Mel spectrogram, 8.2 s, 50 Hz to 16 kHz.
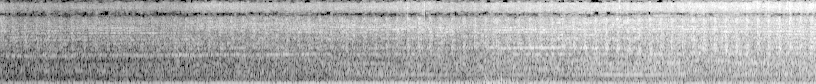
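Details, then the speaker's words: Boat-tail Riviera V8, long-time daily driven, first start after purchase (pink valve covers): steady low idle with a light, regular tick about three per second, sounds like a loose lifter or valvetrain tick; cause unconfirmed. "foreign and it sounds like a loose lifter or something like that to me a little tick"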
